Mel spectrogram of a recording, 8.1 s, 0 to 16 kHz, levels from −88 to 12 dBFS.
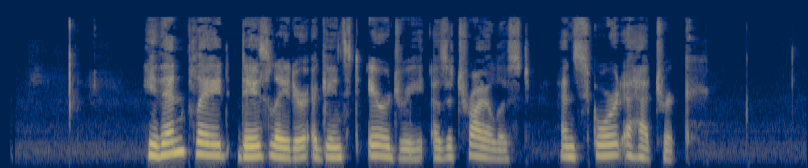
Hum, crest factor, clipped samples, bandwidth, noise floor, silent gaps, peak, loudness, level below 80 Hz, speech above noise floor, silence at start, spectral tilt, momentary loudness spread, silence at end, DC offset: none; 20 dB; under 0.1%; 11.5 kHz; -60 dBFS; none; -2 dBFS; -20 LUFS; -70 dBFS; 40 dB; 1.45 s; -5 dB/octave; 17 LU; 1.2 s; under 0.1%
